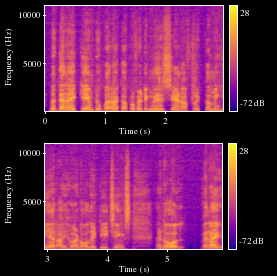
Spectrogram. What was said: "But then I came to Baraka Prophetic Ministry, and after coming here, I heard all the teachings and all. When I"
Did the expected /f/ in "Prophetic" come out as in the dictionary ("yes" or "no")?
yes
